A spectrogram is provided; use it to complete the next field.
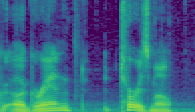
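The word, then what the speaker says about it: Gran Turismo: the audience sides with us we were watching Grand Turismo um which is how you say it actually what however else people pronounce it is wrong um but we were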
